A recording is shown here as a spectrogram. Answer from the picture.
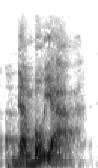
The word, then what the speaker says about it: Doumbouya: What is it? Let's pronounce it. – Oh, Doumbouya.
